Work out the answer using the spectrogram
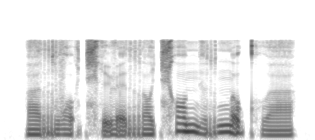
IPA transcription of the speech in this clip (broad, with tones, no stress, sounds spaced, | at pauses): a˩ r v ɔ˩ ʔ t͡ɕʰ ḭ˩ ɭ ɛ̰˩ r ɒ˩ t͡ɕʰ ɔ˥ mʲ o˩ r n ɔ̰˥ kʷʰ a˩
